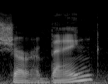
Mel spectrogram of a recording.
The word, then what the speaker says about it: charabanc: That vehicle usage does suggest a possible link with a name for a form of UK sightseeing bus that is charabanc, pronounced charabang. Derives from the French char à banc, carriages with benches.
